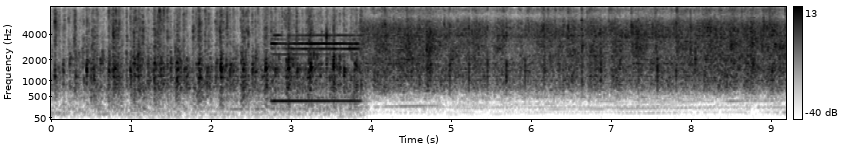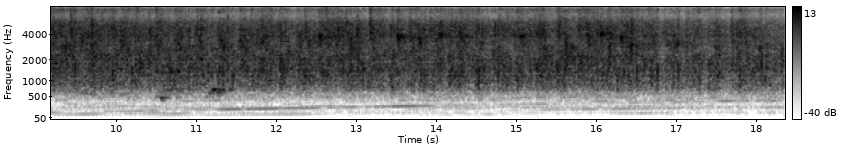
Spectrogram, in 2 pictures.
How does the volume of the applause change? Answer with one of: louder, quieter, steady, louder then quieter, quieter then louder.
steady.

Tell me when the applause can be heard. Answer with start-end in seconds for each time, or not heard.
0.0-18.3.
